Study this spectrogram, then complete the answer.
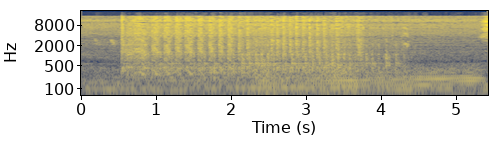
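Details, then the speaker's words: Fuso Canter truck with 4M50 diesel cranks steadily at about four beats a second for three seconds but never fires; injectors checked okay, owner suspects dirt as the cause of the crank-no-start. "Ayan guys Ayaw talaga umandar Okay naman yung mga injector niya"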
